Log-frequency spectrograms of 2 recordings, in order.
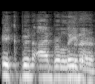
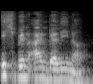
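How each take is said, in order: First: It is said with a foreign, non-German accent. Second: It is said with a native German accent.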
